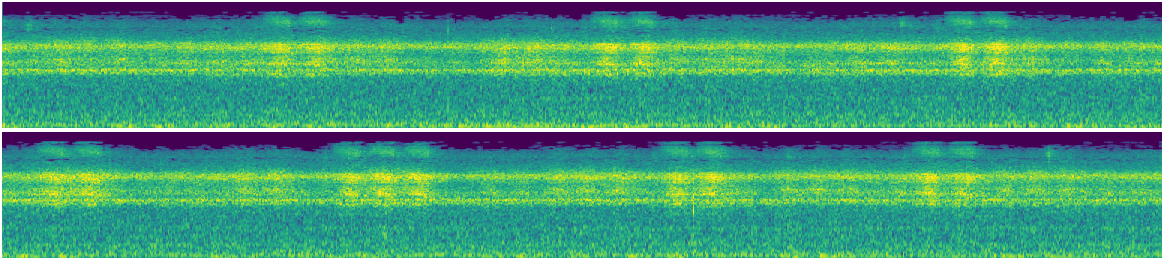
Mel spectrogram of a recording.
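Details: Steady high-pitched insect trilling from crickets and bugs, overlaid by sharp, very high chirp bursts repeating about every two seconds, with a low hum of distant noise beneath.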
